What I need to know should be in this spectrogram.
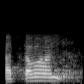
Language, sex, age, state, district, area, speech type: Sindhi, male, 60+, Maharashtra, Thane, urban, conversation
